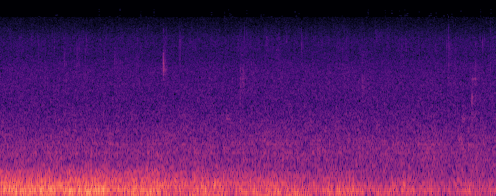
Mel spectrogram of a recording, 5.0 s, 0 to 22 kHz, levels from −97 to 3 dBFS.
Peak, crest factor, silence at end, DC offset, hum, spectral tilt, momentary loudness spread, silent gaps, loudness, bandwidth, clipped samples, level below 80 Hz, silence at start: -12 dBFS; 16 dB; 0 s; under 0.1%; none; -7.5 dB/octave; 13 LU; none; -32 LUFS; 14 kHz; under 0.1%; -34 dBFS; 0 s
